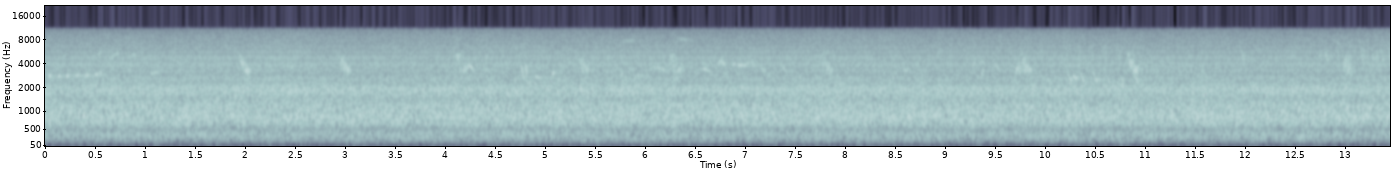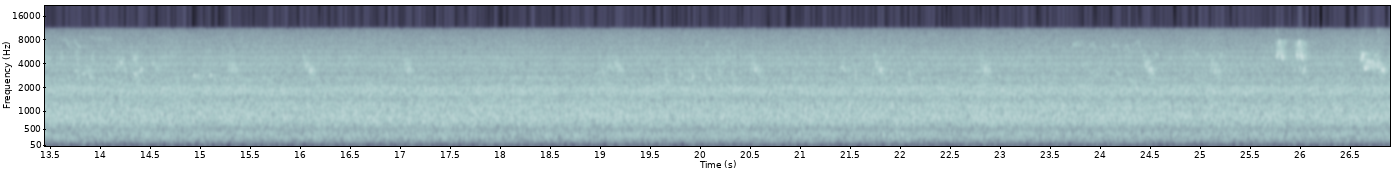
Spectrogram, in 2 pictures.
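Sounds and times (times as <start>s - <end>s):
bird chirps: 0.0s - 0.6s, 25.8s - 26.9s
river water rushing: 0.0s - 26.9s.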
